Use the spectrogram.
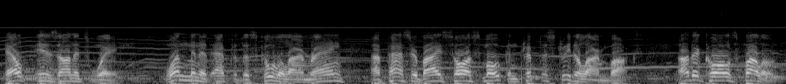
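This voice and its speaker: A man narrating a dramatized film in a grave, deliberate scripted style with dramatic pauses. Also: medium pitch, big pitch swings. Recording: dull old film soundtrack, music behind. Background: dramatic music.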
